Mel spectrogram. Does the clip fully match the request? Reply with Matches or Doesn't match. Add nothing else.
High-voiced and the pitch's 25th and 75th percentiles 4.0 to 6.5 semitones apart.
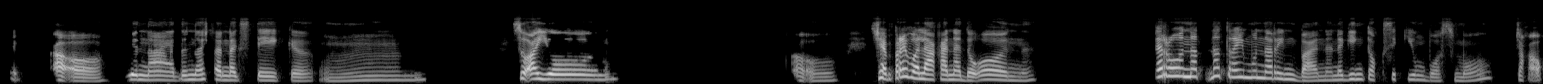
Matches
